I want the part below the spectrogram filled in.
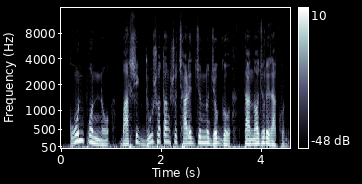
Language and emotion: Bengali, neutral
